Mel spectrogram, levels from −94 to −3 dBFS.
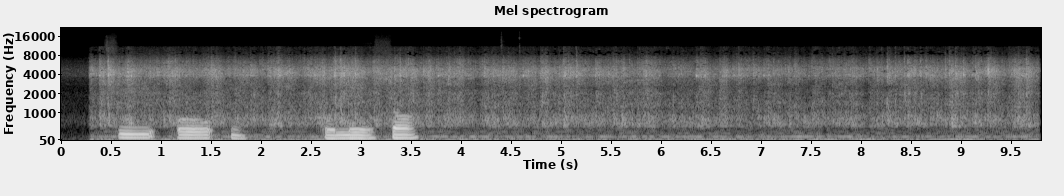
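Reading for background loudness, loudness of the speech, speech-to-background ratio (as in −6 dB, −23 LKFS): −31.5 LKFS, −24.0 LKFS, 7.5 dB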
